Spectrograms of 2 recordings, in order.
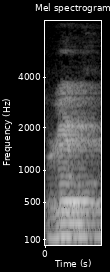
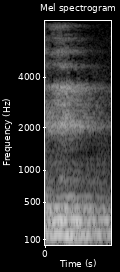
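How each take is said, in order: First: The vowel is short, like in 'bed'. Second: The vowel is long, like in 'seed'. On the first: It is the past or past participle form. "Past participle form উচ্চারণ হবে রেড" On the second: It is the present tense form. "Present form উচ্চারণ কি হবে?"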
